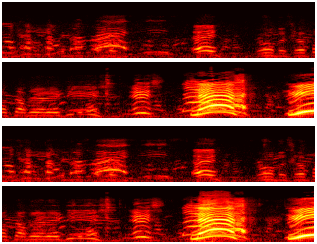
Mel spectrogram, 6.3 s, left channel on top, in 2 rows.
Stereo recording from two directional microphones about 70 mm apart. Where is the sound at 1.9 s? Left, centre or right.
Centre.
